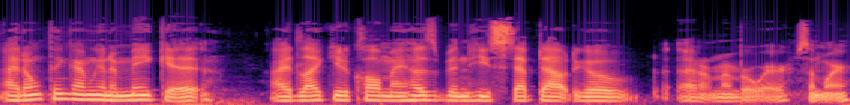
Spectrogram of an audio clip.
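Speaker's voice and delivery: ordinary talk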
